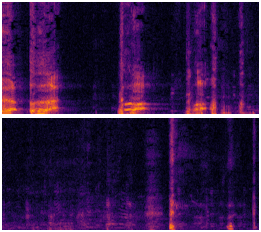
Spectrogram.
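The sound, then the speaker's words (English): A man's voice imitates the rattling cough of a dying man, the film-style death cough: a few harsh, breathy bursts at the start, then a looser cluster of softer throaty catches and gasps. A few fainter spurts follow near the end. “in every Hollywood movie, you got to have a cough before you die.”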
